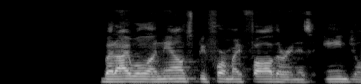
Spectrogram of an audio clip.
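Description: A middle-aged man speaks steadily through a microphone.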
